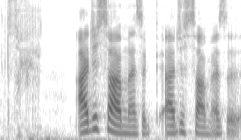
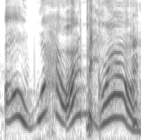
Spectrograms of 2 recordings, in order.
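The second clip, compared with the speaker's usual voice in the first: much higher, marvelling; retold wonderstruck awe; 13 semitones higher, 4 dB louder, slower than usual. Tripper realizing she is the ground, mock awestruck. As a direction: act out an amazed revelation, pitched way up.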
